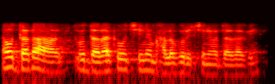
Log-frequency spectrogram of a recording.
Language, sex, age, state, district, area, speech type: Bengali, male, 18-30, West Bengal, Purulia, rural, conversation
